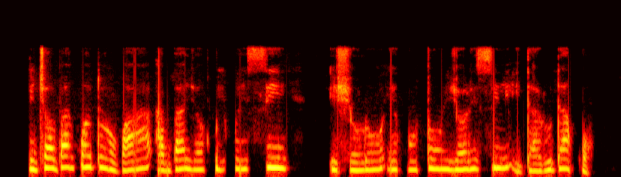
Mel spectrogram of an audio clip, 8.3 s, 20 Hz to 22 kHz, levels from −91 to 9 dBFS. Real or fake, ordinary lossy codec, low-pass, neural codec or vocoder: fake; Opus, 64 kbps; 7.2 kHz; vocoder, 44.1 kHz, 128 mel bands every 512 samples, BigVGAN v2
